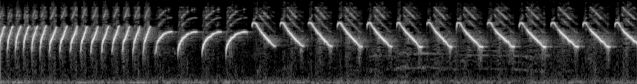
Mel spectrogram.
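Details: Canary song played as a lure for another canary to answer: a rapid series of high rising notes, a few slower looping whistles, then evenly spaced downward-sliding whistled sweeps about three per second.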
